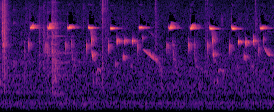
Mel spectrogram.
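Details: Java sparrow, a pet bird stretching, giving a series of short high clicking and piping notes, roughly two per second, mixed with some lower descending chirps and light tapping in a quiet room.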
